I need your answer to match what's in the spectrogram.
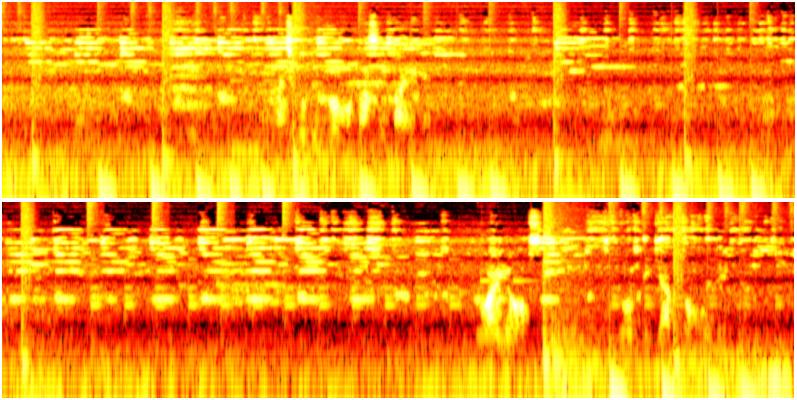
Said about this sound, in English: That's why you hear the car siren.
